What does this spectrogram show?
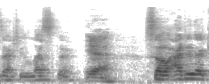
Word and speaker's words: Leicester: Americans say Leicester, but it's actually Leicester.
